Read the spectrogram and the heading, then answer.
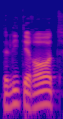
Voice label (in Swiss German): "literat", alsace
